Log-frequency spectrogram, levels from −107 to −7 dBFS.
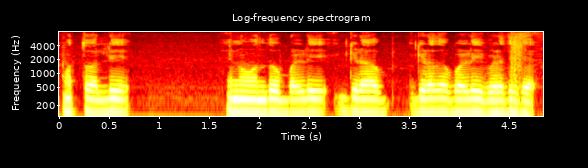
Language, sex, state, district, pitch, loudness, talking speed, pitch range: Kannada, male, Karnataka, Koppal, 135 Hz, -14 LUFS, 110 wpm, 125-140 Hz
